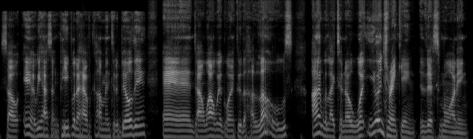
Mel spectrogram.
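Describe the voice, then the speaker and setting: Raspy man hosting a live stream. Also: medium pitch, animated, normal speed, no echo, clean studio sound. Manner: reads viewer comments aloud, upbeat shout-outs. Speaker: host. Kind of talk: casual live-stream greetings.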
